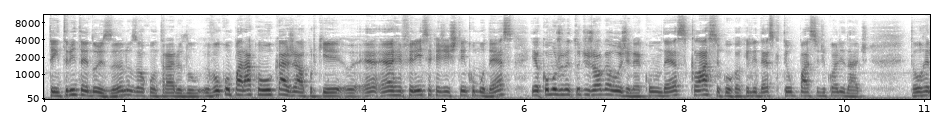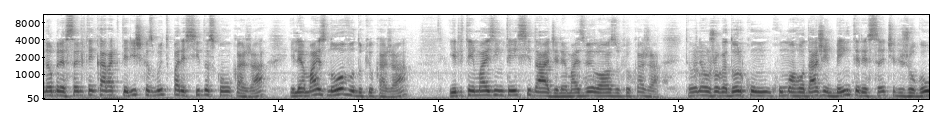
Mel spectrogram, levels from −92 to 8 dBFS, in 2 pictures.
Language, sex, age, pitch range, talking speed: Portuguese, male, 20-39, 135-170 Hz, 245 wpm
